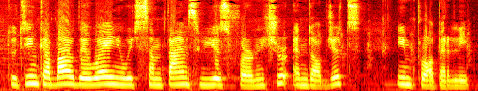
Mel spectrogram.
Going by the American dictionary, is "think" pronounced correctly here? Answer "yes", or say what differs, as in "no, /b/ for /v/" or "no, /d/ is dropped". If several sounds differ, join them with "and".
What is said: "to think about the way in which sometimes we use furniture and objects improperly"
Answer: no, /t/ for /θ/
